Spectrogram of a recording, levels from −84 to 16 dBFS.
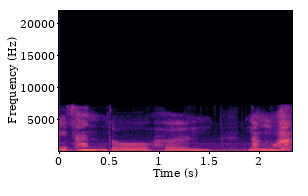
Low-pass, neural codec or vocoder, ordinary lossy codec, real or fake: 7.2 kHz; vocoder, 44.1 kHz, 128 mel bands every 256 samples, BigVGAN v2; none; fake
